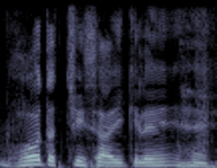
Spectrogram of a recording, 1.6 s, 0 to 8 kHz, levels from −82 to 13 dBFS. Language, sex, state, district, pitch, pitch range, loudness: Hindi, male, Uttar Pradesh, Budaun, 155 Hz, 145-180 Hz, -24 LUFS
